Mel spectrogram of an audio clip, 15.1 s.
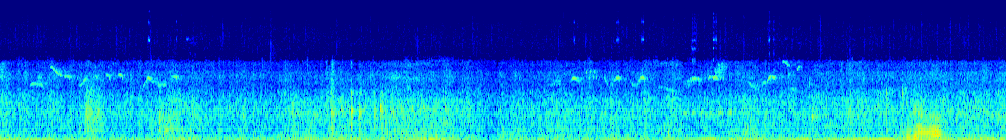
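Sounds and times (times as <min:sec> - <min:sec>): low rumble: 0:00.0 - 0:15.0
small bird chirping: 0:00.4 - 0:03.1, 0:08.2 - 0:12.4.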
